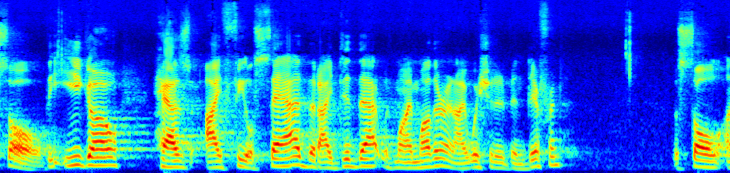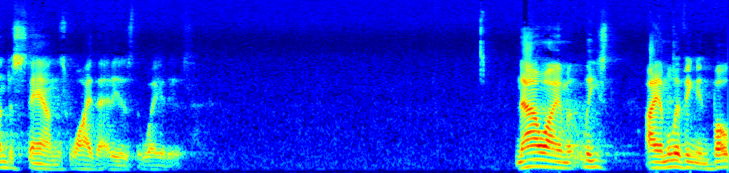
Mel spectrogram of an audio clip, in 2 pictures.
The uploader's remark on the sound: This episode of Here and Now is from a recording of a study group on aging.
